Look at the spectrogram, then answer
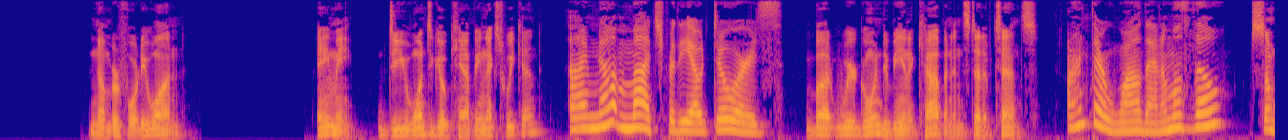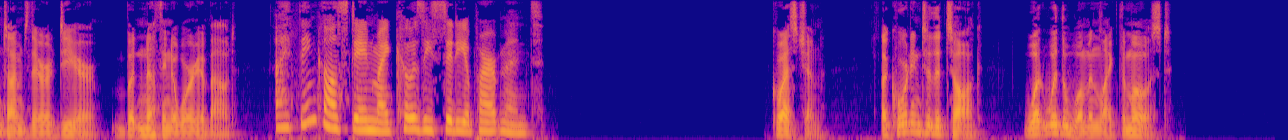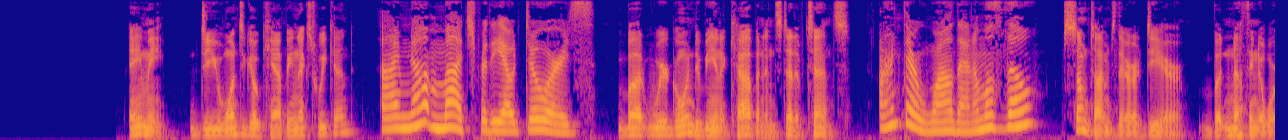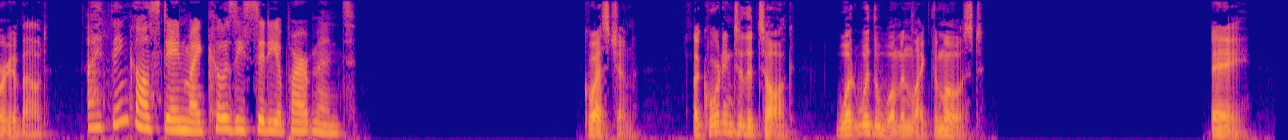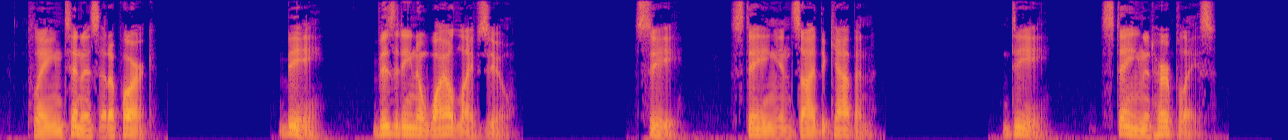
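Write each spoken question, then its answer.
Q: According to the talk, what would the woman like the most?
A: D: Staying at her place.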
